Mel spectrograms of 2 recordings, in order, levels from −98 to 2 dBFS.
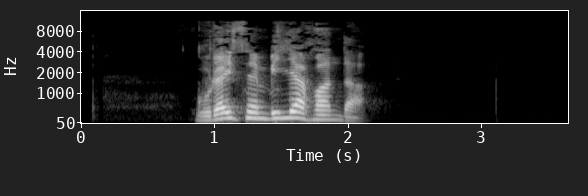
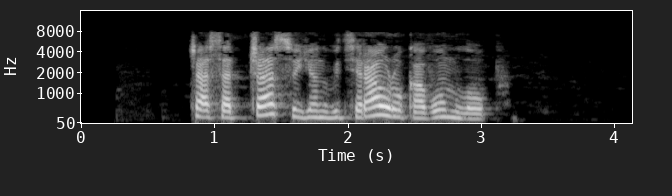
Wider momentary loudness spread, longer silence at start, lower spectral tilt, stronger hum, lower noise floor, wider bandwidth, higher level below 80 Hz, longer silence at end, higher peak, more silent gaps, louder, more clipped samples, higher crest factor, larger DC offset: first, 16 LU vs 10 LU; about the same, 0.85 s vs 0.85 s; first, -5.5 dB/octave vs -3.5 dB/octave; neither; about the same, under -90 dBFS vs -88 dBFS; first, 11.5 kHz vs 8 kHz; about the same, -72 dBFS vs -68 dBFS; first, 1.55 s vs 1.1 s; about the same, -2 dBFS vs -2 dBFS; neither; about the same, -19 LUFS vs -18 LUFS; neither; about the same, 20 dB vs 18 dB; neither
